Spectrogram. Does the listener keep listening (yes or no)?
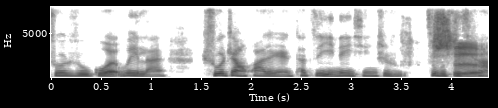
no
